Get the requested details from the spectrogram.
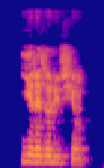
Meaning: irresoluteness, irresolution; indecision, wavering
- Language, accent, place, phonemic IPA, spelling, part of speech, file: French, France, Lyon, /i.ʁe.zɔ.ly.sjɔ̃/, irrésolution, noun, LL-Q150 (fra)-irrésolution.wav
